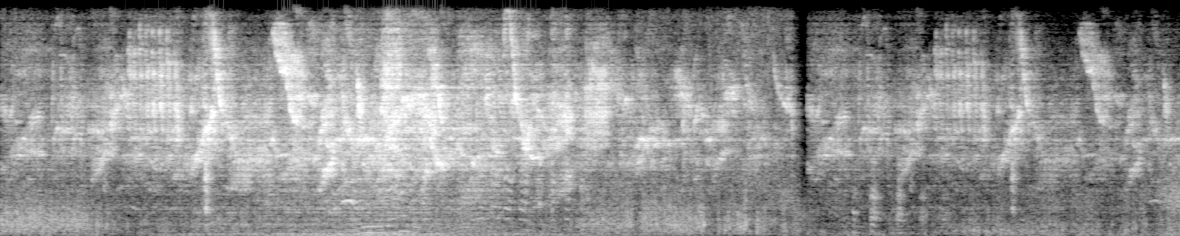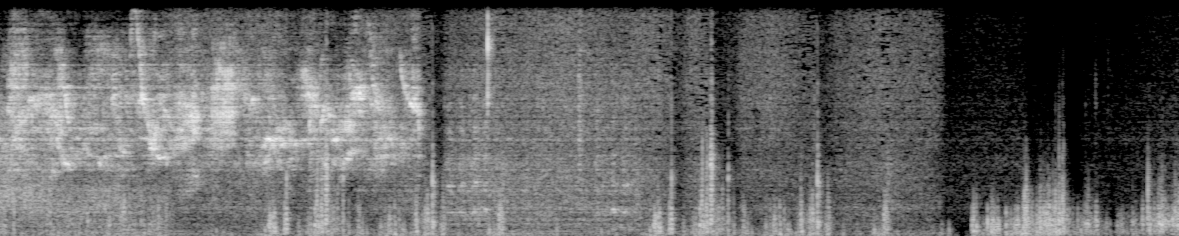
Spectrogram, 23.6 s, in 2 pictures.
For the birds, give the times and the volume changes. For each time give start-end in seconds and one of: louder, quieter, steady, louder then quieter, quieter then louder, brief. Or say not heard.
0.0-18.4 quieter.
